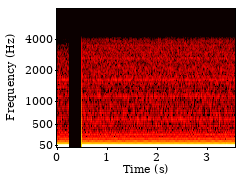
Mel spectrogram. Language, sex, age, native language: Icelandic, male, 13, Icelandic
